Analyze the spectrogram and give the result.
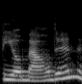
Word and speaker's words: Theo Maledon: Then moving on to, I think his name is pronounced Theo Maledon.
